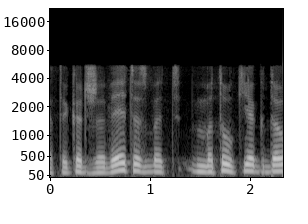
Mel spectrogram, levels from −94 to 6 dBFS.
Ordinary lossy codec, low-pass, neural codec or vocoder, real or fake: AAC, 32 kbps; 5.4 kHz; codec, 16 kHz, 0.7 kbps, FocalCodec; fake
